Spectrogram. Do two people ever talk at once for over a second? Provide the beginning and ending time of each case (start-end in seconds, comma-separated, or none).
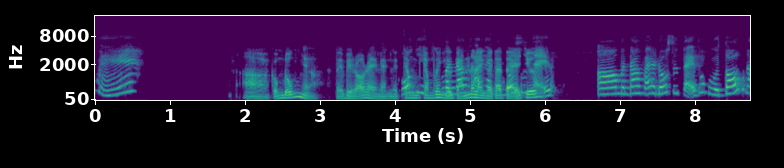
4.1-6.0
